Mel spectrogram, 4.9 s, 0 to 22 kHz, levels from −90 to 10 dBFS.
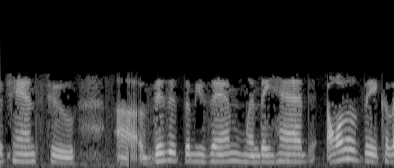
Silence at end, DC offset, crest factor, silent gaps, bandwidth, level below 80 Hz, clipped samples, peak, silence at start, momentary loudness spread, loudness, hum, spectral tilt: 0 s; under 0.1%; 18 dB; none; 3.7 kHz; -60 dBFS; under 0.1%; -6 dBFS; 0 s; 6 LU; -24 LUFS; none; -1.5 dB/octave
